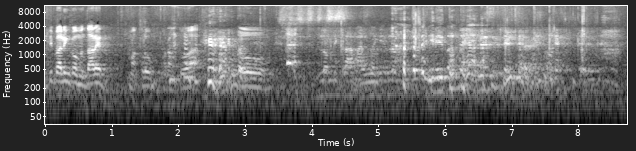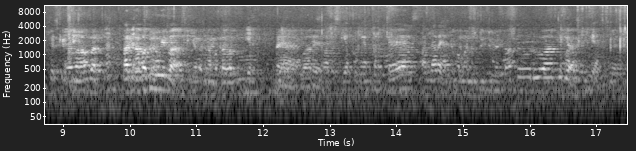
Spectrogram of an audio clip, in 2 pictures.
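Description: A middle-aged man speaks with animation close by, outdoors.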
